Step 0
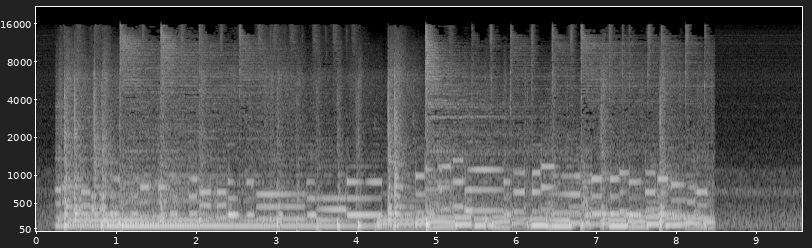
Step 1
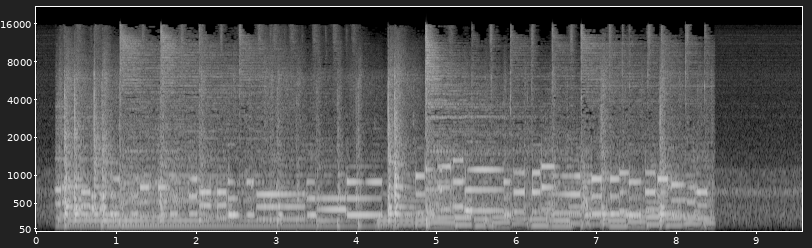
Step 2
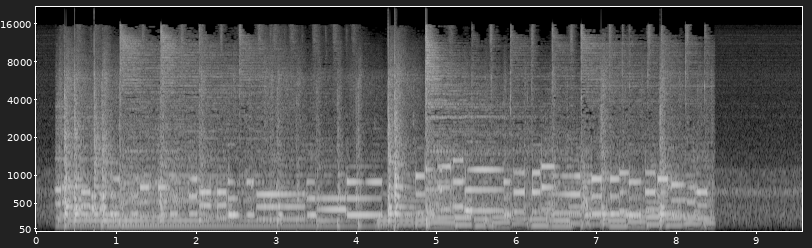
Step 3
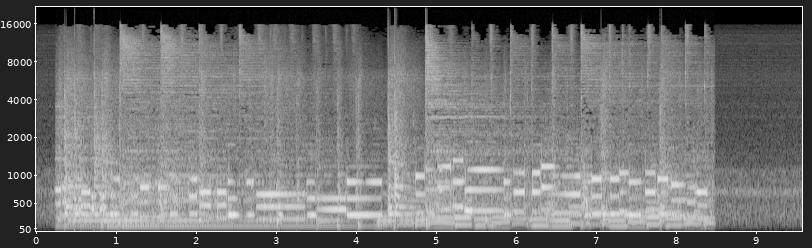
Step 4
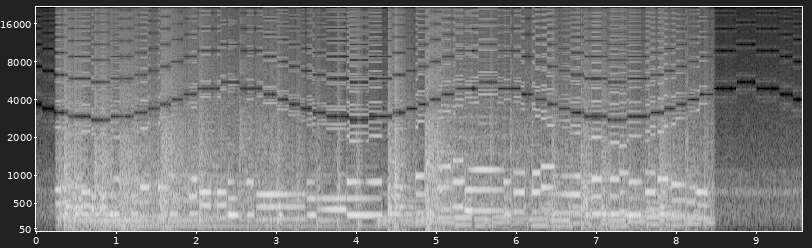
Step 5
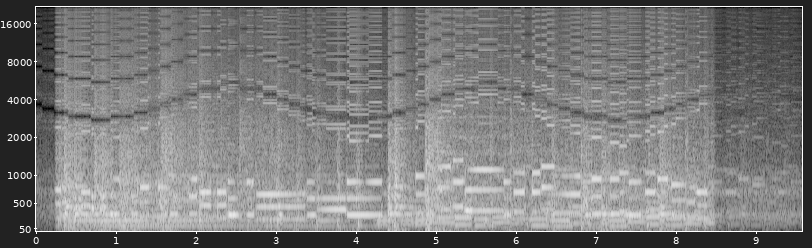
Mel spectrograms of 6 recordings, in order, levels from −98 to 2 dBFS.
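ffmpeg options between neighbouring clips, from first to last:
ffmpeg -i in.wav -af "highpass=410,volume=5.5dB" out.wav
ffmpeg -i in.wav -af "aeval=exprs='0.376*(abs(mod(val(0)/0.376+3,4)-2)-1)':channel_layout=same" out.wav
ffmpeg -i in.wav -af "alimiter=level_in=12dB:limit=-1dB:release=50:level=0:latency=1,volume=-1dB" out.wav
ffmpeg -i in.wav -af "acrusher=samples=12:mix=1:aa=0.000001:lfo=1:lforange=7.2:lforate=0.31" out.wav
ffmpeg -i in.wav -af "aecho=1:1:1011|2022|3033|4044:0.119|0.0594|0.0297|0.0149" out.wav

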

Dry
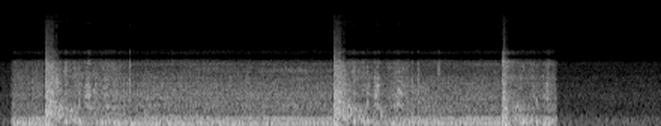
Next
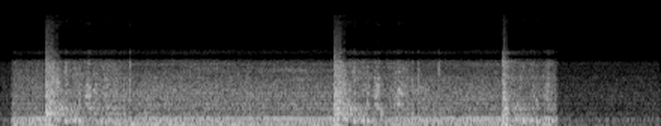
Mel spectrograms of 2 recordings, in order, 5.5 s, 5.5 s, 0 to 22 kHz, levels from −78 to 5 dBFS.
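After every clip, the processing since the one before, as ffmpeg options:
ffmpeg -i in.wav -af "aecho=1:1:6.6:0.65" out.wav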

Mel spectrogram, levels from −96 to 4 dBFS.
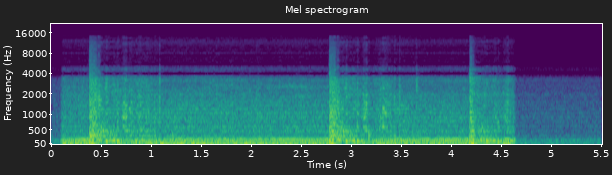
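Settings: ffmpeg -i in.wav -af "lowshelf=frequency=200:gain=11,volume=-3.5dB" out.wav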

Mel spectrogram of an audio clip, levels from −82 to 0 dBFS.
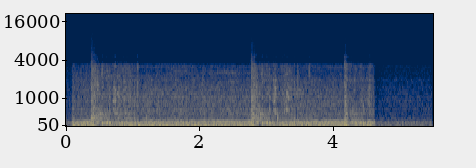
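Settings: ffmpeg -i in.wav -af "acompressor=threshold=-27dB:ratio=2,volume=-7dB" out.wav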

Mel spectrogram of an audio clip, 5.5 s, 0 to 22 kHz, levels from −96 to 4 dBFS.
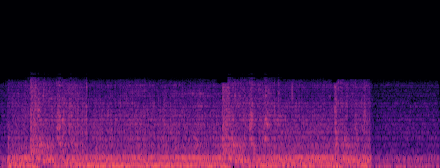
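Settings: ffmpeg -i in.wav -af "asoftclip=type=tanh:threshold=-32dB,aecho=1:1:5:0.33" -ar 8000 -c:a libmp3lame -b:a 24k out.mp3

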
